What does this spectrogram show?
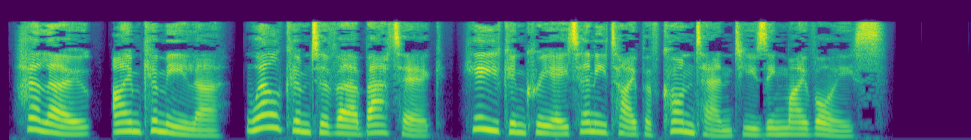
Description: FemaleEnglish (United Kingdom)
Camila is a female AI voice for English (United Kingdom).
Voice sample
Camila delivers clear pronunciation with authentic United Kingdom English intonation, making your content sound professionally produced.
